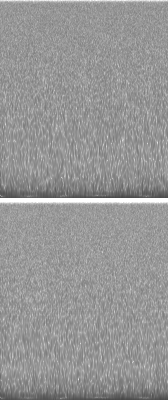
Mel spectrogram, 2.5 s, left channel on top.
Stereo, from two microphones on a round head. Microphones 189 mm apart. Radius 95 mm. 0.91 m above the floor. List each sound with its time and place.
Only background noise.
